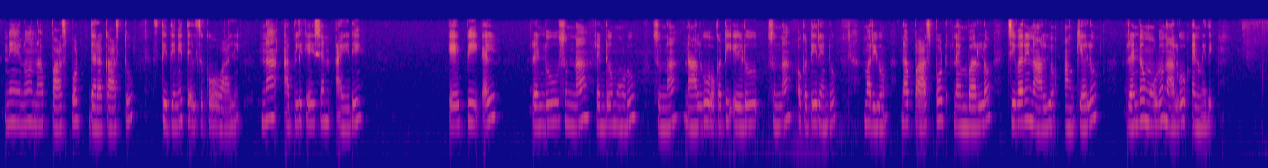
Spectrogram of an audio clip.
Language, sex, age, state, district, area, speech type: Telugu, female, 18-30, Telangana, Suryapet, urban, read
